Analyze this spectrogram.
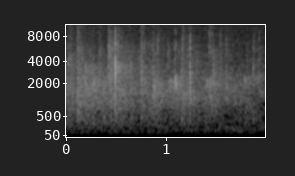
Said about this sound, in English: You can clap.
